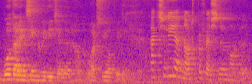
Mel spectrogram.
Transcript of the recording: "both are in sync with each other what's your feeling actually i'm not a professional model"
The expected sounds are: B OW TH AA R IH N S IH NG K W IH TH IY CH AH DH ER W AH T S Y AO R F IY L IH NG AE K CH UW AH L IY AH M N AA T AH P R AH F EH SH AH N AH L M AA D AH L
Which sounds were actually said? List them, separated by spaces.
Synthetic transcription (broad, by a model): B OW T AA R IH N S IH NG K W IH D IY CH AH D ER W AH T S Y AO R F IY L IH NG AE K CH UW AH L IY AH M N AA T P R AH F EH SH AH N AH L M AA D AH L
